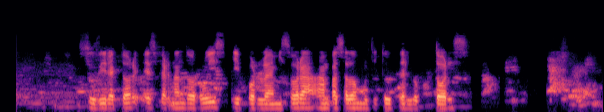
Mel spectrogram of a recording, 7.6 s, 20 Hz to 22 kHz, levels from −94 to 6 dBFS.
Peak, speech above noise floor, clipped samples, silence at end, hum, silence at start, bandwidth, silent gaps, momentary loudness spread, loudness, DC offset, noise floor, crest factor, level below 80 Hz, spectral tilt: -2 dBFS; 29 dB; under 0.1%; 0.05 s; none; 0.3 s; 6.8 kHz; none; 17 LU; -20 LUFS; under 0.1%; -49 dBFS; 20 dB; -60 dBFS; -7 dB/octave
